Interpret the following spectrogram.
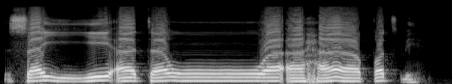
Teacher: Karena huruf tanwinnya dimasukkan ke huruf waw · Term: idgham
